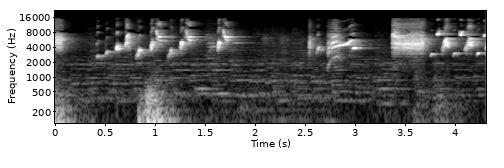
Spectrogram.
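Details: Hybrid goldfinch x red siskin, aged two, in Belfast, with song said to be 100% Algerian goldfinch; fast series of rising chirps, a brief pause, then twittering and a harsh buzzy trill, faint low thumps beneath.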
